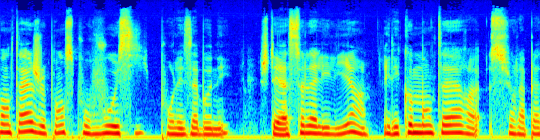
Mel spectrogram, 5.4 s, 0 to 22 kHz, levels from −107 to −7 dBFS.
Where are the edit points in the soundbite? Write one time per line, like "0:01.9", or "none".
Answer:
0:02.5
0:03.8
